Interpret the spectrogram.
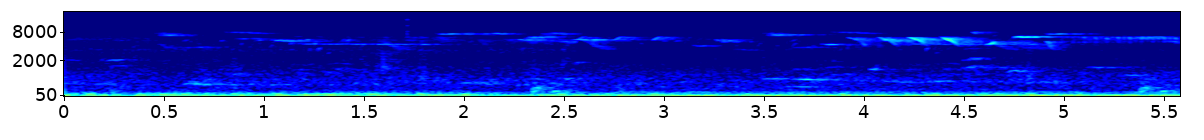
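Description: Birds chirping and singing in short high notes, with a quick run of rapid chirps about four seconds in, over a steady low rumble of outdoor background noise.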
